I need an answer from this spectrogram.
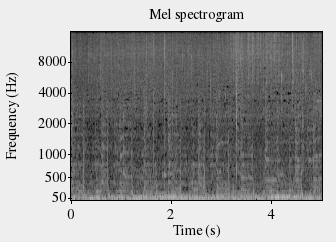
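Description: Sliced green chillies and cumin seeds sizzling in hot oil in a nonstick frying pan, a tempering being fried, with scattered small pops and crackles.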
